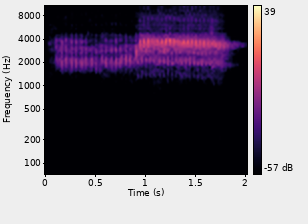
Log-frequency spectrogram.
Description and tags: my canary doing something like a trilling effect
